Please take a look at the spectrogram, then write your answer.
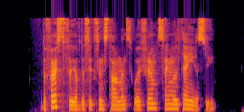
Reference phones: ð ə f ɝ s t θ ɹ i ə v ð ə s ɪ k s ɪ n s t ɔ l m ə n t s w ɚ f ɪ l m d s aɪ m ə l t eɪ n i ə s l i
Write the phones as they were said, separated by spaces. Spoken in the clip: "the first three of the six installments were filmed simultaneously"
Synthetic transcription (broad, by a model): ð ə f ɝ s t f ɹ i ə v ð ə s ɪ k s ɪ n s t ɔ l m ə n t s w ɚ f ɪ l m d s aɪ m ə l t eɪ n i ə s l i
